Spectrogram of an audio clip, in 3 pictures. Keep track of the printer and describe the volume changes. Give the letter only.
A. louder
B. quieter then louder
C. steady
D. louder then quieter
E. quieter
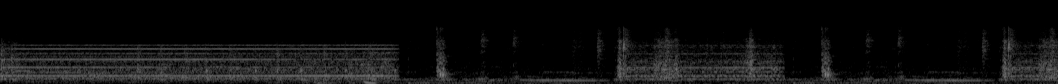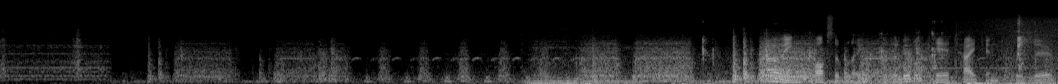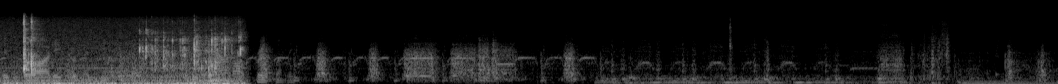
D.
